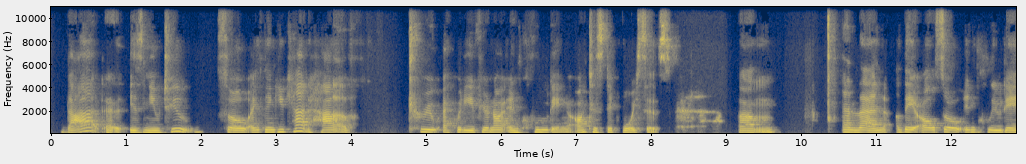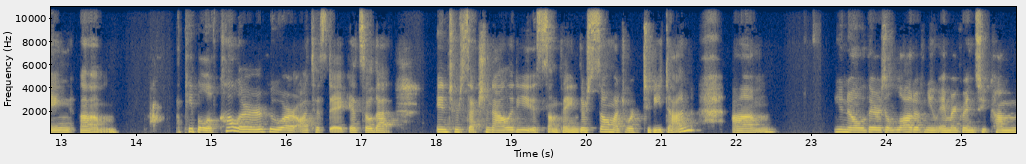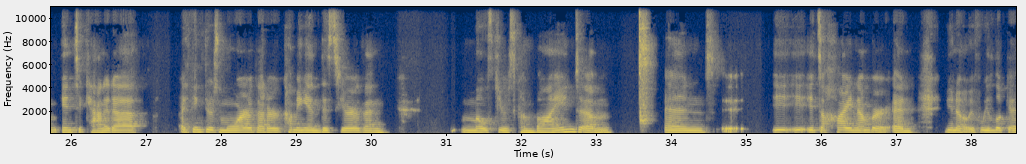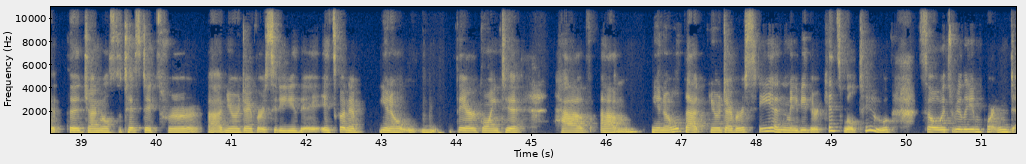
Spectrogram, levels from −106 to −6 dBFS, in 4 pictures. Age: 30-49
